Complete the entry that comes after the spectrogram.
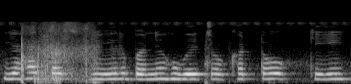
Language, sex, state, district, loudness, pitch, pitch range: Hindi, female, Haryana, Rohtak, -19 LUFS, 250 Hz, 245-255 Hz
